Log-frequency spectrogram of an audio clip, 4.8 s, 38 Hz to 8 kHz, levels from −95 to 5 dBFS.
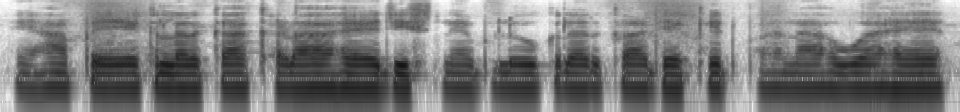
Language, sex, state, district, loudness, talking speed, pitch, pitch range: Hindi, male, Jharkhand, Deoghar, -16 LUFS, 175 wpm, 125 Hz, 120-125 Hz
